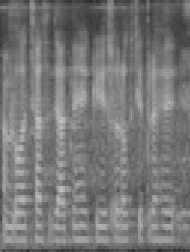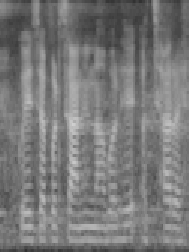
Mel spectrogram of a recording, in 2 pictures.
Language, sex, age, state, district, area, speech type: Hindi, female, 30-45, Bihar, Vaishali, rural, spontaneous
